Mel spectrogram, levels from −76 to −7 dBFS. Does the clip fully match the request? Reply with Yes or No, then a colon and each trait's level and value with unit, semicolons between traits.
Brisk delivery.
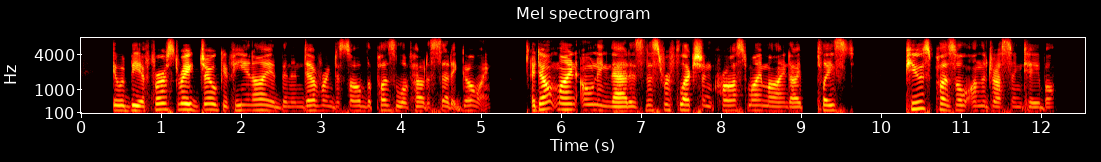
Yes: fast, 210 wpm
